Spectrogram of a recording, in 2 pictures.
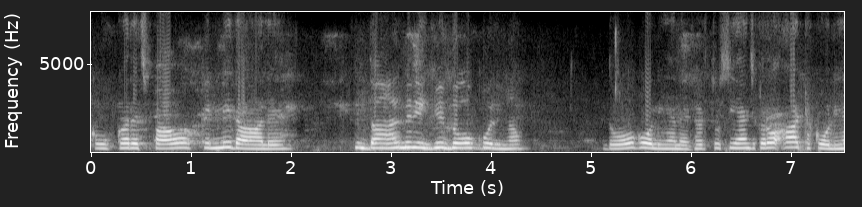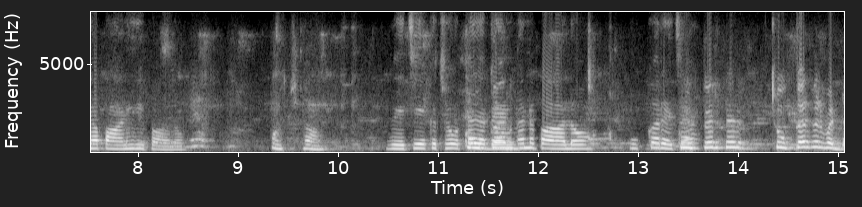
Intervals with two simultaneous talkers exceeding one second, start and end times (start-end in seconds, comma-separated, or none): none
